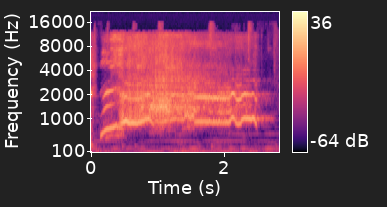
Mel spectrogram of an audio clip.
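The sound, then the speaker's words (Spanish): A long, piercing scream from a witch engulfed by a whirlwind of fire rises sharply and holds at a high, strained pitch for over two seconds before trailing off, loud with a low rumble underneath. “Eh, sale el fuego como una especie como de, remolino de fuego que, que, que, cubre a la bruja de Fish y nada más escuchas un grito horrible, ¿no?”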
